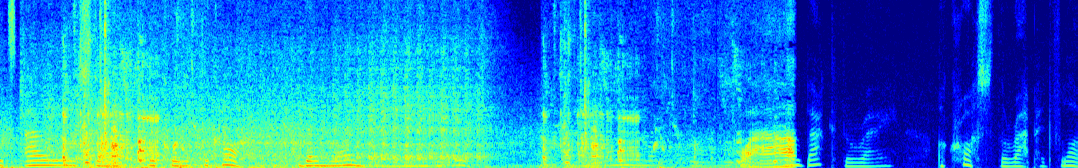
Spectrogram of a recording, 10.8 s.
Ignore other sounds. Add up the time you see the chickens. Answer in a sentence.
You can hear the chickens for 4 seconds altogether.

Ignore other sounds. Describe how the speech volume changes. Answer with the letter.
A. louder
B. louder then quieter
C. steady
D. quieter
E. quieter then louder
D.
